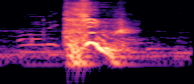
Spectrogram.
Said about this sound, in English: And I'm going to sneeze again, aren't I?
